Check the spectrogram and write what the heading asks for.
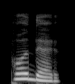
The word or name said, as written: ಪೊದರ್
